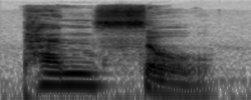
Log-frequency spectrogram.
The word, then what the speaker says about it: pencil: here the stress is on pen so saw pencil now if there are any italians watching my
